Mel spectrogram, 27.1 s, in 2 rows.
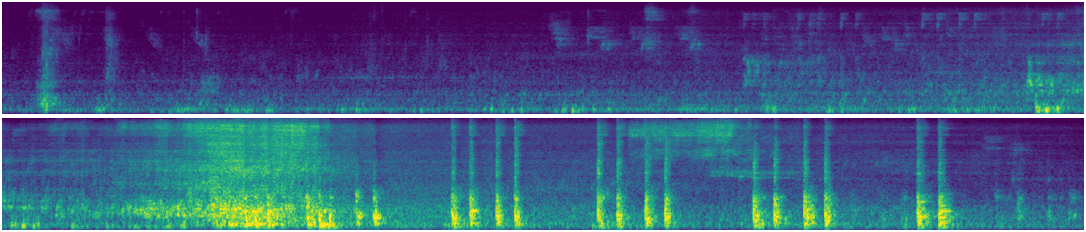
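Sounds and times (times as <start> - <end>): locomotive rushing past: 9.4 - 27.0.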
